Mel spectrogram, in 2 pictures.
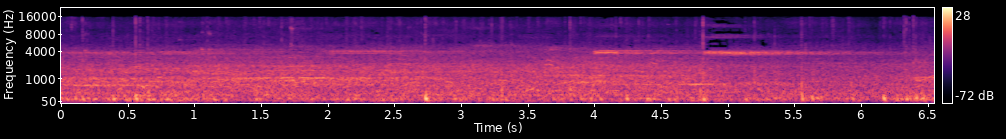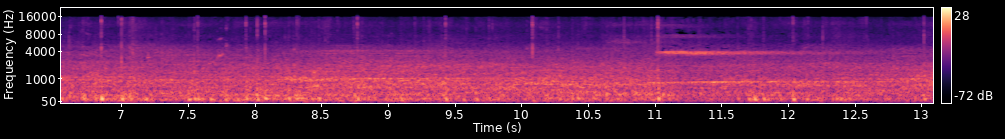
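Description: A busy crowd murmurs and chatters throughout a large echoing hall.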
